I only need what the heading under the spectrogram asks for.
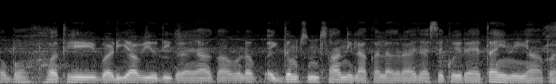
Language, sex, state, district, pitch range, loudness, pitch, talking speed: Hindi, male, Uttar Pradesh, Muzaffarnagar, 100-110 Hz, -21 LUFS, 105 Hz, 250 wpm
